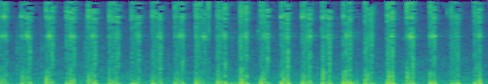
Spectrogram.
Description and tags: Reamer with Brush
Cleaning a bassoon reamer with a toothbrush.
